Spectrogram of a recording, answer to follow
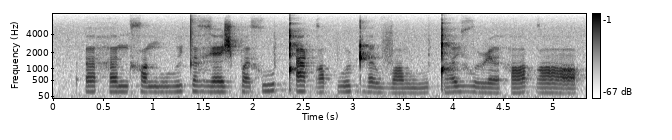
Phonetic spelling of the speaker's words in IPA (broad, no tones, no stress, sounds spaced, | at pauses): ʔ ɐ h ɐ n x ɒ n w u y̯ t ɐ ɣ ɛ ʒ p ɐ x u ǃʼ a ɡ ɒ p u ɖʱ ɜ u̯ v ɒ β u ɡ͡ǃ ɐ y̯ ɣ u ɭ ɜ h ɒ ɡ ɒ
